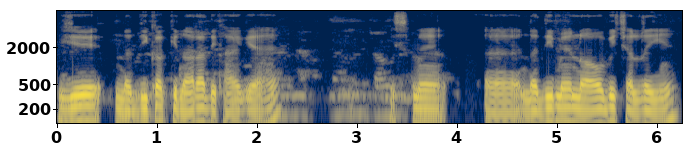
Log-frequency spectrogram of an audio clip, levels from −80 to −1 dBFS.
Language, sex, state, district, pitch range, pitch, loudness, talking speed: Hindi, male, Delhi, New Delhi, 95-115 Hz, 105 Hz, -15 LUFS, 145 wpm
